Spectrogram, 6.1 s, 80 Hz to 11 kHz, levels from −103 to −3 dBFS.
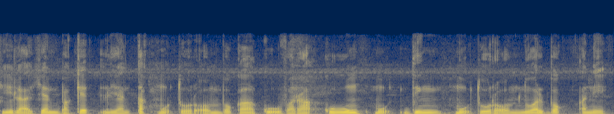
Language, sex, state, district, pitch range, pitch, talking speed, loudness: Mizo, male, Mizoram, Aizawl, 95-115 Hz, 105 Hz, 225 wpm, -20 LUFS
